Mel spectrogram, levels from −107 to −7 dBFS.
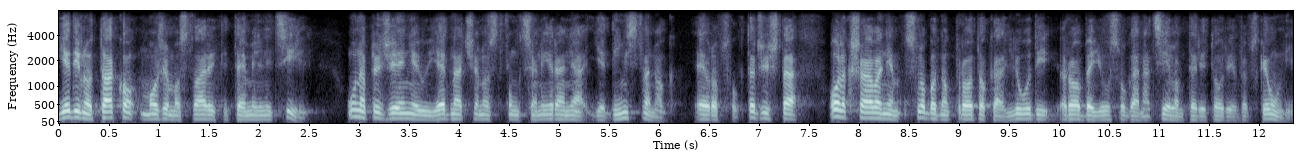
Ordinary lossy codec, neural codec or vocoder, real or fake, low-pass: Opus, 16 kbps; codec, 16 kHz, 8 kbps, FunCodec, trained on Chinese and English, 25 frames a second; fake; 7.2 kHz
